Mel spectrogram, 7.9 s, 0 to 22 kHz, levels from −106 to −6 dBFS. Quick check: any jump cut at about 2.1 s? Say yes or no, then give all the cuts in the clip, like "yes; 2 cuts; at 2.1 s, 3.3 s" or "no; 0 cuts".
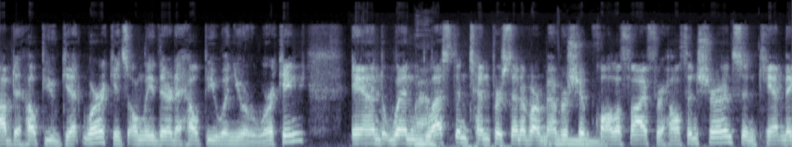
no; 0 cuts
